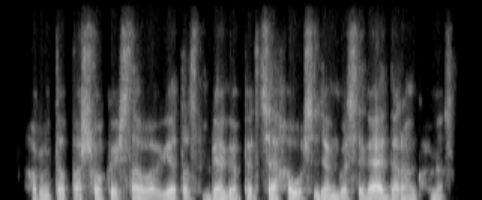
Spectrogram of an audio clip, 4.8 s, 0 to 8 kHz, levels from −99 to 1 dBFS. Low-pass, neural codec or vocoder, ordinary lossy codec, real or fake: 7.2 kHz; codec, 16 kHz, 4.8 kbps, FACodec; Opus, 24 kbps; fake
